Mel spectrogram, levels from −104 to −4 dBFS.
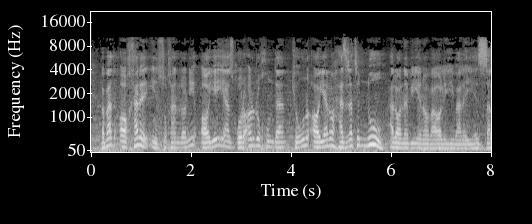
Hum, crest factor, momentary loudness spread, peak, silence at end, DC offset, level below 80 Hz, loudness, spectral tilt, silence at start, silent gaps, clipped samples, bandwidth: none; 18 dB; 6 LU; -4 dBFS; 0 s; under 0.1%; -38 dBFS; -23 LUFS; -6 dB/octave; 0 s; none; under 0.1%; 10.5 kHz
